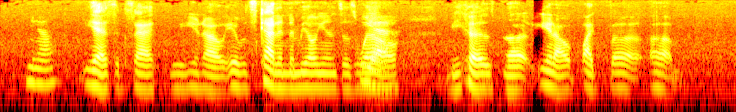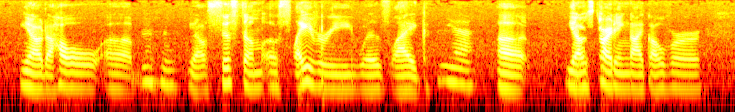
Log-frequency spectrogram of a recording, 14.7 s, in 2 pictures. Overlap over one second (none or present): none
